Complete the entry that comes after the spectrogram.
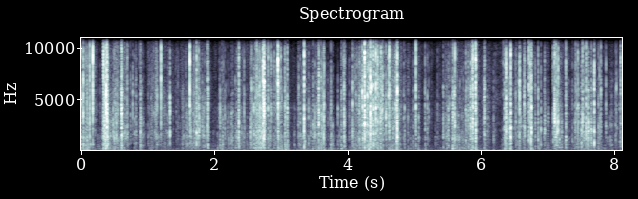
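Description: Fingertips with long painted nails separate a thin translucent glassine paper sheet from a stack of flat, empty glassine bags, rubbing and crinkling it. The clip is full of dense, bright, dry crackles and rustles with almost no low end, rising in short bursts throughout.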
